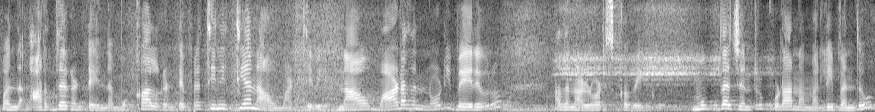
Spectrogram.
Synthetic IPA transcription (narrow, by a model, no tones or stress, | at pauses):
ond̪uʔɐɾd̪ʱɐɡɐɳʈejind̪ɐmukʰːaːlɡɐɳʈepɾɐt̪init̪jɐnaːʋumaːɽt̪iːʋinaːʋumaːɽɐd̪ɐnːɐno̞ːɽibeːɾeʋɐɾu | ɐd̪ɐnːuɐɭɐʋɐɽiskoːbe̞ːku | muk̚d̪ɐd͡ʒɐnɾukuːɽɐnɐmːɐlːibɐnd̪u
